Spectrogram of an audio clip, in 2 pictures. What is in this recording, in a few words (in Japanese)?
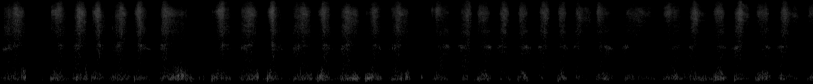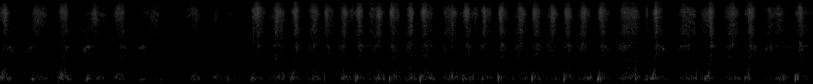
ちょっとえっちな ASMR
